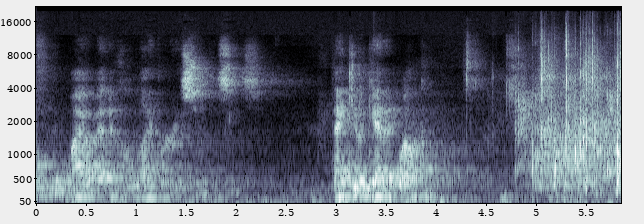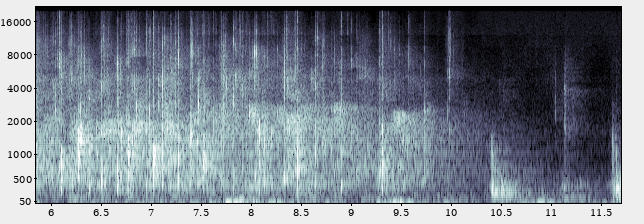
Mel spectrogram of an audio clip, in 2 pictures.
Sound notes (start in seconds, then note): 4.6 applause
